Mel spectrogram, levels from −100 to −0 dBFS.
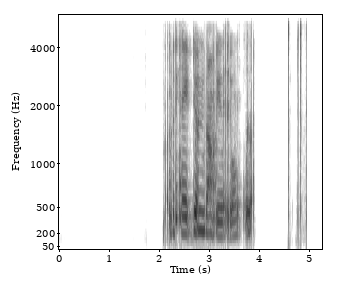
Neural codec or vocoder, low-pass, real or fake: codec, 16 kHz, 1 kbps, FunCodec, trained on LibriTTS, 50 frames a second; 5.4 kHz; fake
